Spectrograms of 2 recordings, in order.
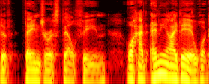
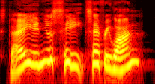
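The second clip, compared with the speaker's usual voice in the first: put-on very high, creaky, slow elderly voice. Reading a story aloud, voicing the driver calling to the children: creaky old voice. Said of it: "the driver's creaky old voice called out".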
